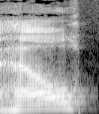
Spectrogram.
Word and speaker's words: Hel: The bus to the town of Hel, which is spelled H-E-L, on Poland's Baltic coast, has long been popular with tourists, but some Christian conservatives have protested the number signifying the devil on a bus leading to a place that sounds like the word hell in English.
